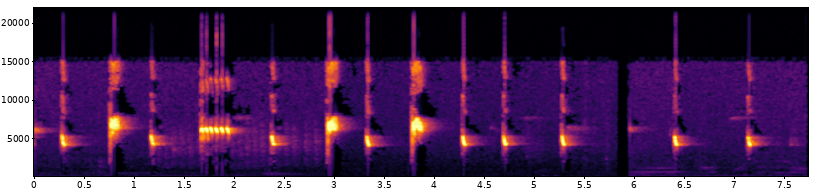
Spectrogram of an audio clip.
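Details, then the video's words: Lure call of a female brown-throated sunbird meant to bring males within reach: a steady run of sharp, high, downslurred chirps with one brief stuttered trill, slowing toward the end as a faint low hum appears. "Pemikat kolibri ninja jantan,||, suara konin betina!!"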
